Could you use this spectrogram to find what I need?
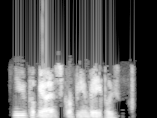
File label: Sheriff, scanner P25; Shrf Lakes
